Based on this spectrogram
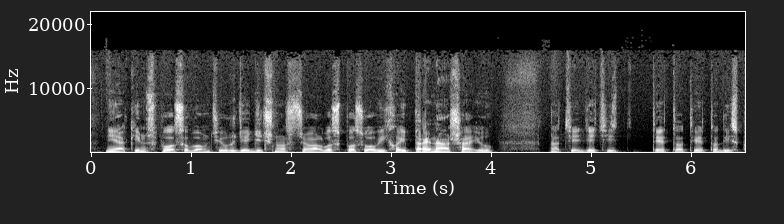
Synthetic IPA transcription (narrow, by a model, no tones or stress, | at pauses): ɲɛakiːmspʊɔsɔbɔmt͡ʃiuʒɟɛɟit͡ʃnɔscɔʊalɛbɔspʊɔsɔbɔʋiːxɔʋipɾɛnaːʃajuːnat̪ɪɛɟɛci | t̪ɪɛt̪ɔt̪ɪɛt̪ɔd̪isp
